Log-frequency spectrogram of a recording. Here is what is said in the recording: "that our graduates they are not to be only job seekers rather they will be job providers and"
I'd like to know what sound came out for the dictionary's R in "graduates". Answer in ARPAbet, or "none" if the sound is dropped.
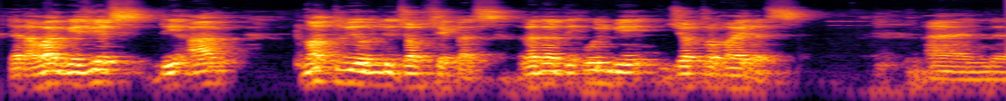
none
